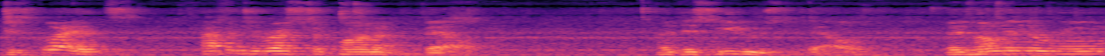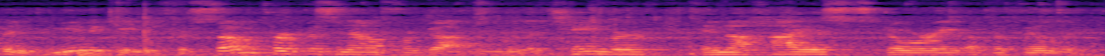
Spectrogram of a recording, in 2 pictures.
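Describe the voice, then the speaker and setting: A man narrating a classic tale as part of a dramatic theatrical reading. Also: a little high. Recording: echoey room, distant mic, clear background noise.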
